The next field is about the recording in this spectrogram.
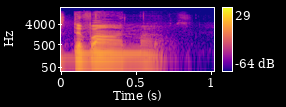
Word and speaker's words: Devon: Oh, he's Devon. Devon, yes. Okay. Devon Miles. – Okay. – But it say Devin Miles but it's Devon Miles and um Sean.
